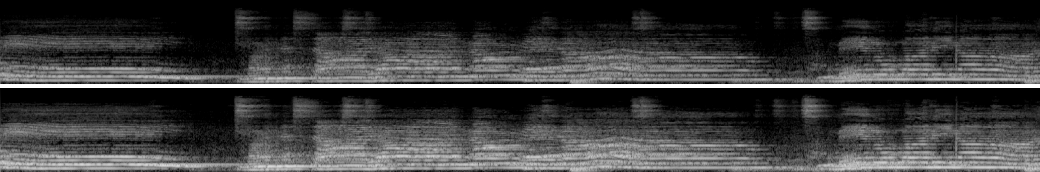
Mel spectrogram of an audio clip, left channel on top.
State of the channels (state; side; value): quieter; left; 8.3 dB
